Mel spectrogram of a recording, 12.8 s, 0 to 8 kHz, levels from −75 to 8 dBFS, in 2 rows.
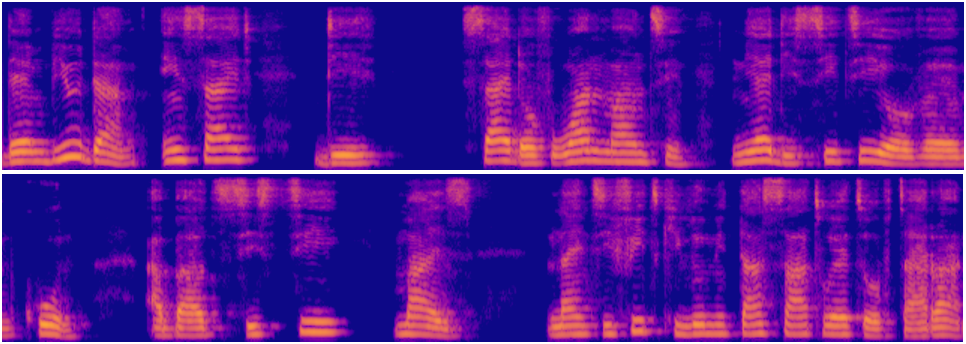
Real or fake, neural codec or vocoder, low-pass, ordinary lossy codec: fake; codec, 16 kHz, 8 kbps, FreqCodec, smaller model; 7.2 kHz; none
